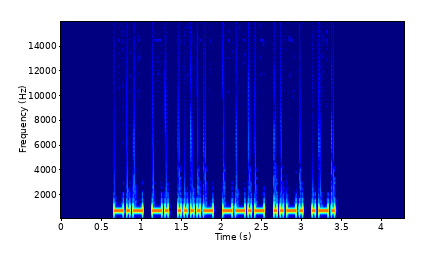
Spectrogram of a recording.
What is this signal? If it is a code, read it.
Morse code, heard as a keyed tone, about 29 wpm, 700 Hz. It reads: KN4QFR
